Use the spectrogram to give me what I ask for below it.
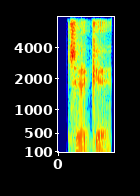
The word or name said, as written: cheque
